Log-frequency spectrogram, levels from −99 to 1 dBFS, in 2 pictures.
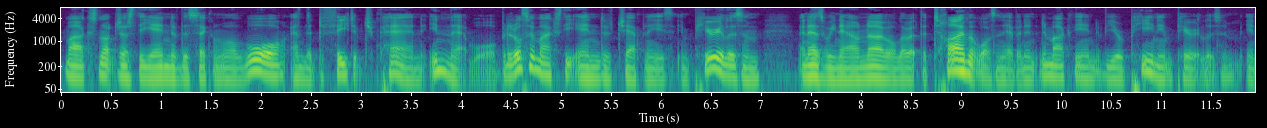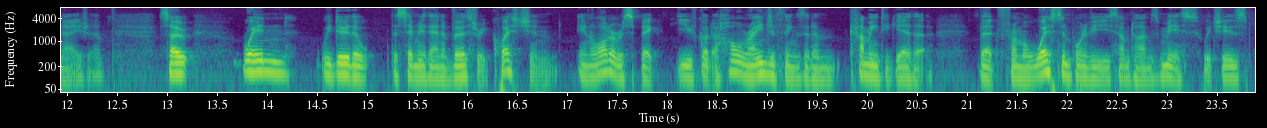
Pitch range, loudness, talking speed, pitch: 95-115 Hz, -22 LUFS, 215 wpm, 105 Hz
